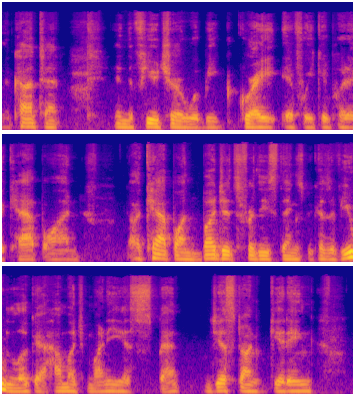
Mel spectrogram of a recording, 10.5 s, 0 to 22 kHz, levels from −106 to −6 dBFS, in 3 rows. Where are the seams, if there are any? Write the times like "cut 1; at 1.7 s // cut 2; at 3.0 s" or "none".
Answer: cut 1; at 7.1 s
